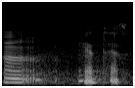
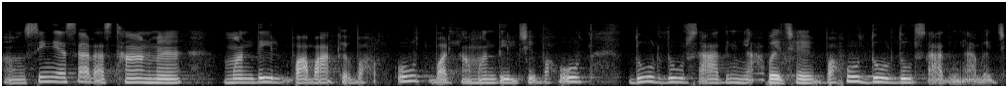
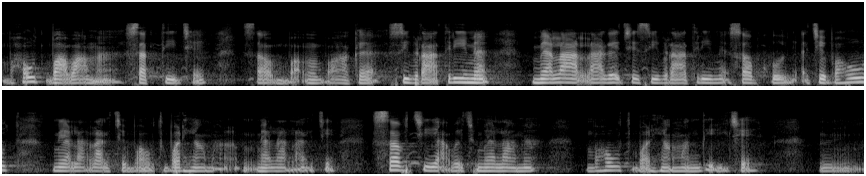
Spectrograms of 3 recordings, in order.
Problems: low volume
